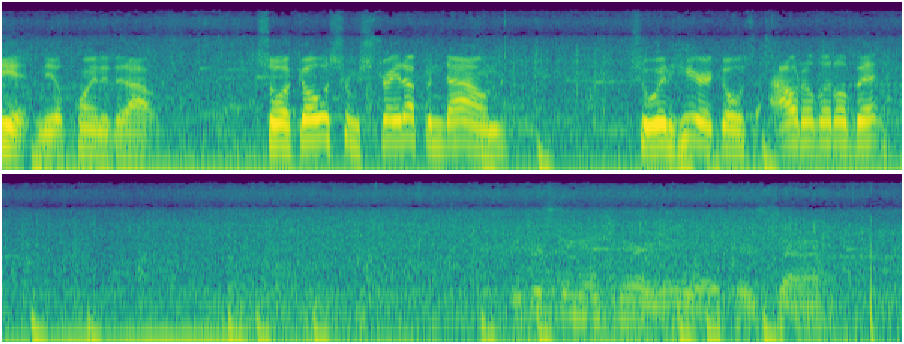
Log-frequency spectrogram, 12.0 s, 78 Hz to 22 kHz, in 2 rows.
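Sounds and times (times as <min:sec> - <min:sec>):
reverberant tunnel hiss: 0:00.0 - 0:12.0.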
